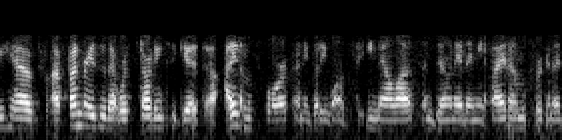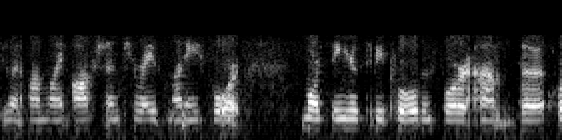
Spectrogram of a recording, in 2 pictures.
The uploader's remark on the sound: open up the lines for listeners to call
